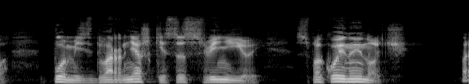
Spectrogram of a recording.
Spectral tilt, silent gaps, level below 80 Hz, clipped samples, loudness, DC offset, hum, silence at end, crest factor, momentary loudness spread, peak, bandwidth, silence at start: -5.5 dB/octave; 4.41-4.53 s; -56 dBFS; under 0.1%; -19 LUFS; under 0.1%; none; 0 s; 20 dB; 13 LU; 0 dBFS; 10 kHz; 0 s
